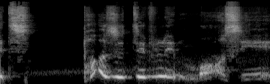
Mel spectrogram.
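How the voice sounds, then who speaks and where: This put-on character voice is extremely high and raspy, delivered at a fairly slow pace. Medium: actual play. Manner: warm, gentle.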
